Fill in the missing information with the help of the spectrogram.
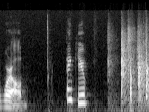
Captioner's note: applause from audience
